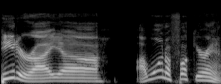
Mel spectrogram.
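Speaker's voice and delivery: slow, halting, botched hero voice. Doing a Tony Stark voice that comes out like Obama. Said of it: "I don't know why I sound like Obama there".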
